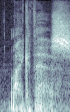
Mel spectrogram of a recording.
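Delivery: soft, breathy, whispered ASMR voice. Asking viewers which ASMR style they prefer, whispering. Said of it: "where they're whispering".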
